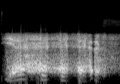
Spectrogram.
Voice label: cheer; Counter Strike Model Pack; CS:GO; swat epic

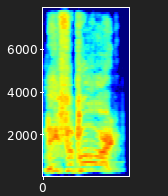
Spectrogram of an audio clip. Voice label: radio bot under fire; fbihrt

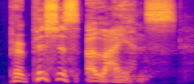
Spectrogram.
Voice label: "propitious", vortigaunt; Half Life 2; Episode 2

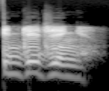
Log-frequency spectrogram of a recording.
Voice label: attacking, fem; vo; gendermerie fem epic

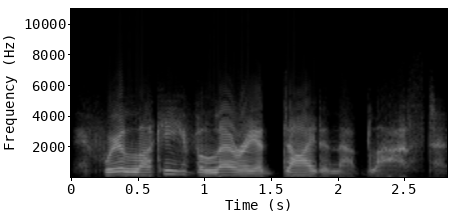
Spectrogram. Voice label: second explosion, coop radio

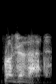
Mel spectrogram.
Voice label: affirmation, gendermerie male

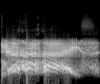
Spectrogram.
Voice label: cheer, seal epic; vo; Counter Strike Model Pack; CS:GO

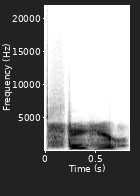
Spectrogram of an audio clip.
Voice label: request hold, vo fem; agents; Source Model Packs; Counter Strike Model Pack; CS2

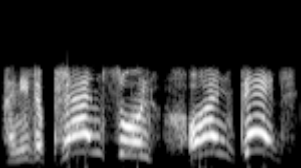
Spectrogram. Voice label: pinned, jungle fem epic; player vo; Counter Strike Model Pack; CS:GO

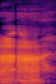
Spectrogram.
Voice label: negative, heavy; vo; Counter Strike Model Pack; CS:GO; phoenix coop

